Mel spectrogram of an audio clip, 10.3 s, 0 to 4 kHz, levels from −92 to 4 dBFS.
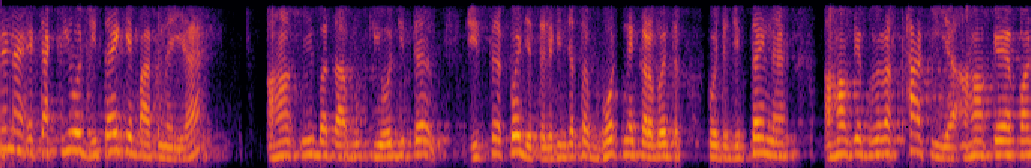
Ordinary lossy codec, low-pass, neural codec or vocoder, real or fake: none; 3.6 kHz; none; real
